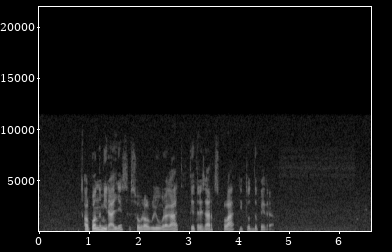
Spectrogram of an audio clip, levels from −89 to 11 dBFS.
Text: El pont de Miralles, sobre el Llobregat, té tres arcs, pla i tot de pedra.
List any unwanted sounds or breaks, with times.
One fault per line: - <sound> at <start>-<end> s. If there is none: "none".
none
